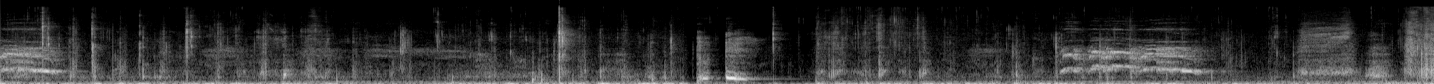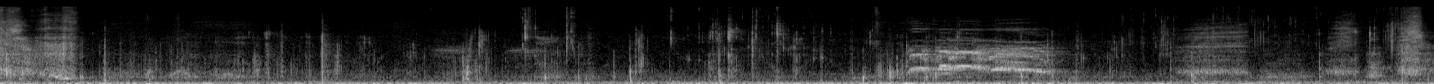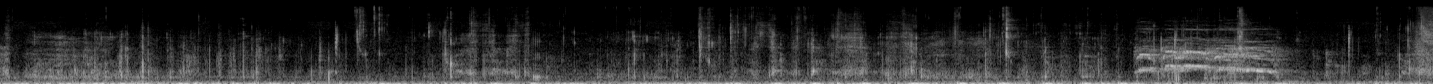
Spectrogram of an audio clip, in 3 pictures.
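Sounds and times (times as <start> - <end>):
rooster crowing: 0.0 - 0.9, 9.7 - 12.3, 23.4 - 25.2, 40.0 - 41.7
person chewing: 0.0 - 43.0.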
